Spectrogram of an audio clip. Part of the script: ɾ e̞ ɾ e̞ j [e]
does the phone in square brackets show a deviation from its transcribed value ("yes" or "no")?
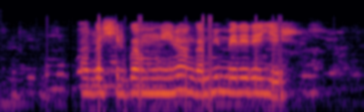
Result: no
